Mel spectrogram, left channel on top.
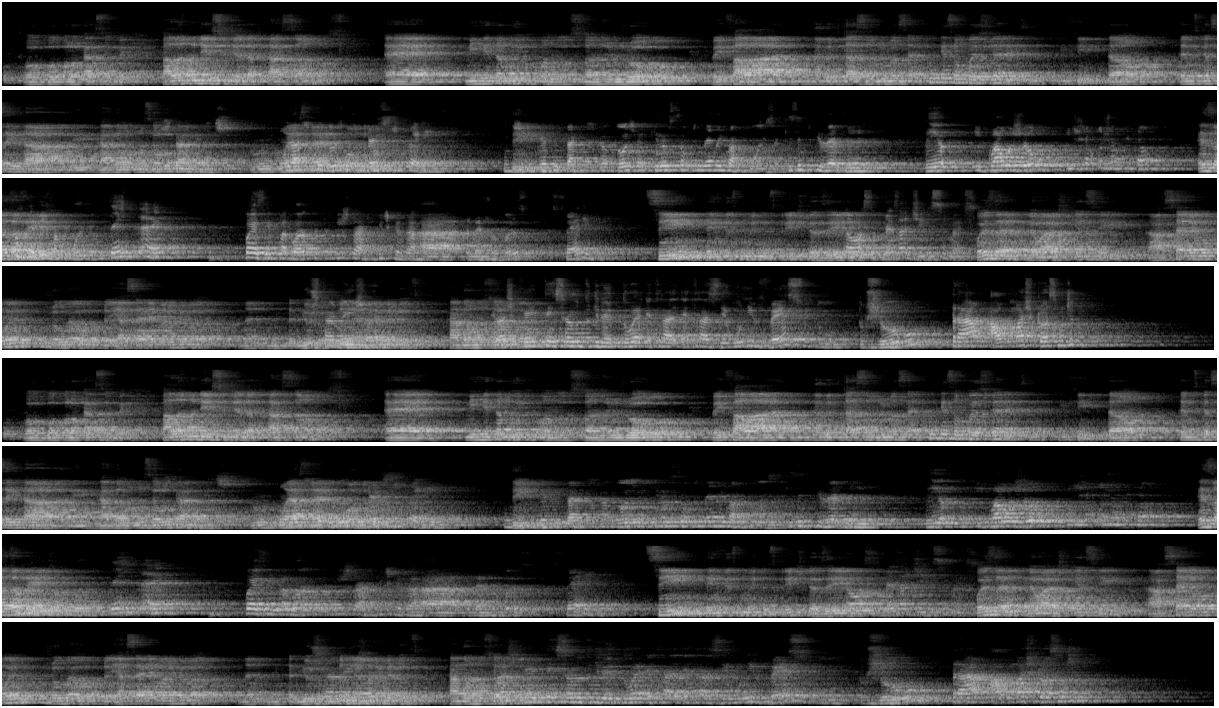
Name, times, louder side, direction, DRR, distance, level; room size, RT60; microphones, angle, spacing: voice 1, 0.2-3.2 3.8-6.7 7.1-11.5 11.8-14.1 14.6-16.1 17.2-17.5 24.1-24.8 26.4-26.5 30.8-32.9 34.0-40.6 40.9-41.5, equal, 5° right, -4 dB, 0.4 m, -21 dB
voice 2, 13.6-14.4 15.0-16.5 17.2-20.8 21.3-21.6 21.9-23.7 24.4-26.0 26.7-29.5 29.9-30.2 32.7-33.9 39.5-40.3 41.3-45.6 46.0-47.2, left 2 dB, 65° left, 2 dB, 0.4 m, -23 dB
5.9 x 2.8 x 3.2 m, 2.3 s
head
